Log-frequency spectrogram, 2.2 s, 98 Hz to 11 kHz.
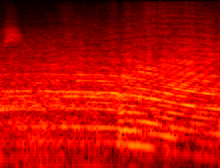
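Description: NASCAR Cup stock car's V8 engine at full throttle on a qualifying lap, passing by with its pitch falling in the second half.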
